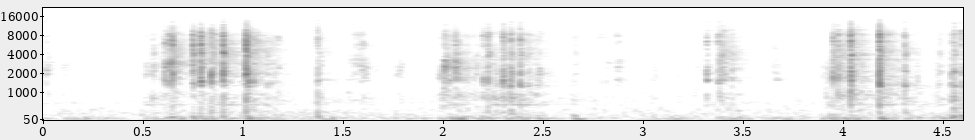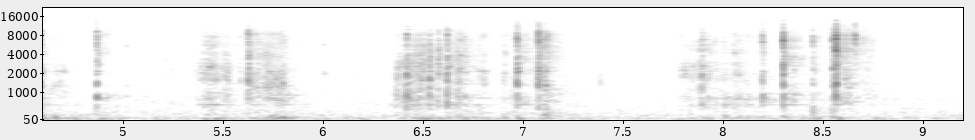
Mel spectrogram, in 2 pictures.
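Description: A small solid gypsum tile painted with red and white stripes is held in the hand and scraped with a metal utility knife, peeling off chalky shavings. About seven short, bright, gritty scraping strokes come with quiet pauses between them, each a dry crunchy rasp with little low end.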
